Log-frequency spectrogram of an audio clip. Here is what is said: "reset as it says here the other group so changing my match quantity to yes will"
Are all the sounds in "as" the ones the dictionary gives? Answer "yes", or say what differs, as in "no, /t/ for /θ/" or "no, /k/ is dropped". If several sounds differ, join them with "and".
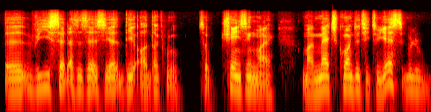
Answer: no, /s/ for /z/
